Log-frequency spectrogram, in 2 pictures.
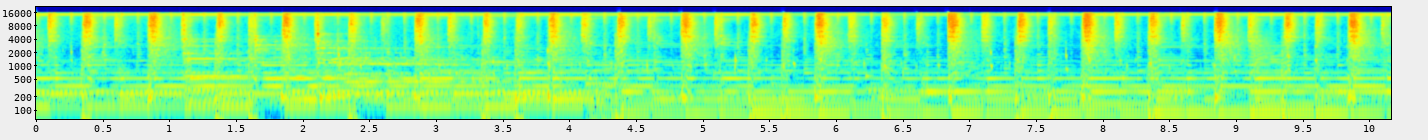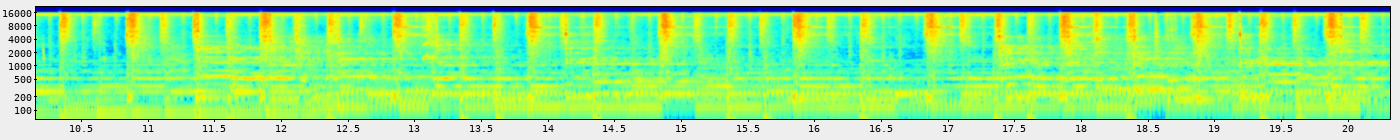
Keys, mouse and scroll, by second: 0.0 alt+shift+click, 0.4 s, 1.6 ctrl+b, 2.4 Tab, 3.3 ctrl+2, 3.5 click, 3.7 click, 3.9 Tab, 4.0 a, 4.1 s, 4.8 Tab, 5.1 g, 7.0 click, 7.2 click, 7.3 Tab, 7.5 a, 7.6 s, 8.3 Tab, 8.5 g, 10.0 shift+middle drag, 10.2 scroll up 1, 10.4 click, 10.6 click, 10.8 Tab, 11.3 3, 11.4 click, 11.6 click, 12.1 shift+click, 12.7 shift+d, 13.1 p, 13.4 Tab, 13.6 click, 13.9 shift+click, 14.2 drag, 14.4 shift+click, 14.7 Tab, 14.8 a, 15.0 e, 15.8 Tab, 16.5 click, 16.8 click, 17.0 shift+click, 17.3 s, 17.8 g, 19.5 drag, 19.7-20.3 scroll down 1.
